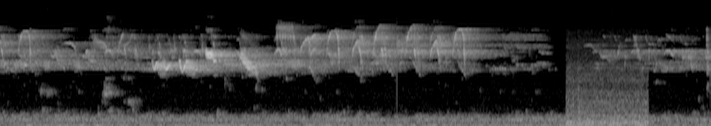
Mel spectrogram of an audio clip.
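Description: Small birds chirping in a busy series of quick, high, falling notes over a faint steady low hum. The chirping thins out about two-thirds of the way through.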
